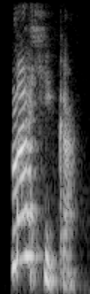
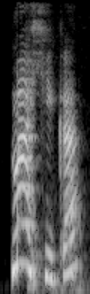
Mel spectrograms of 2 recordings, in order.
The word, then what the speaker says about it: mágica: Su sílaba tónica está en dru, en la antepenúltima sílaba.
